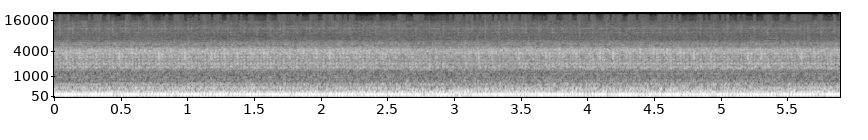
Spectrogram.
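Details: Ford Focus 3 at steady idle: distinct hard, dry clatter under the engine note, like a diesel on a cold start; knock appeared after the oil was changed at the TO-2 service, cause unknown.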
